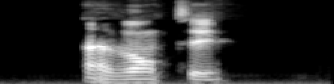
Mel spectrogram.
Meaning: past participle of inventer
- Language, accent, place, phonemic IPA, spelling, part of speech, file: French, France, Lyon, /ɛ̃.vɑ̃.te/, inventé, verb, LL-Q150 (fra)-inventé.wav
